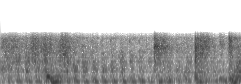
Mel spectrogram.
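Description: Battery-operated squirrel toy's small motor running with a rapid rattling buzz and a few clicks.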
